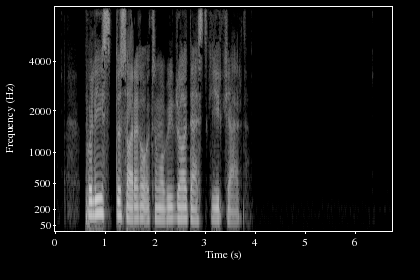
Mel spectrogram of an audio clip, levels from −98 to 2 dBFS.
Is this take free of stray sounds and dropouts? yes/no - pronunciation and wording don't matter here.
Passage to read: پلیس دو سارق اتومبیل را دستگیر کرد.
yes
